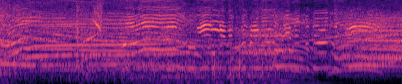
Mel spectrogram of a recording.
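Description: A crowd of people screams and shouts in panic.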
